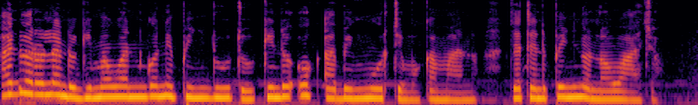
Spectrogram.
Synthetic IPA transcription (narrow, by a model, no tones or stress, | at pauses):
adwaɾɔlandoɡɪmawanŋɡɔnɛpiɲdutokendoʔokabiŋmortɪmɔkamanɔ | d͡ʒatɛndpiɲnɔnɔwat͡ʃɔ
